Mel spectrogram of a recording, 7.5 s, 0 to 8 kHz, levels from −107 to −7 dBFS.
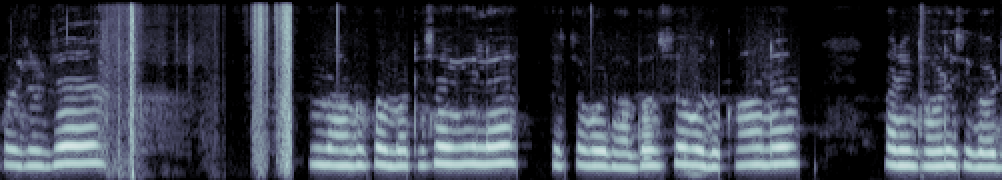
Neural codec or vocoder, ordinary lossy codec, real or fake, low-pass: none; none; real; 7.2 kHz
